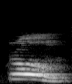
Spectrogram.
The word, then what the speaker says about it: Chrome: ক্রোম, CHROME, ক্রোম, অর্থাৎ সিএইচ এই লেটারের পরে যদি আর থাকে শব্দে, সেক্ষেত্রে আমরা সিএইচকে কয়ের মতো উচ্চারণ করব।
